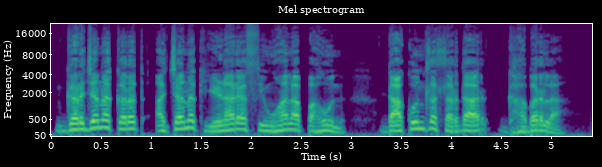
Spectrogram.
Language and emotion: Marathi, neutral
